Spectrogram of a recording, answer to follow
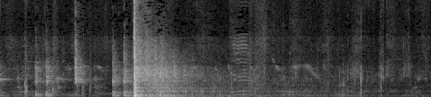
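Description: A single loud firework bang about a second in, followed by a long fading echo, over the chatter of people walking.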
